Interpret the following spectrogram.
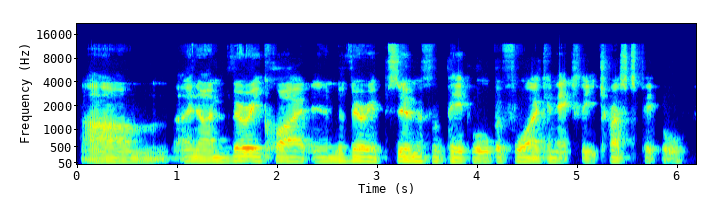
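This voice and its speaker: A man in his forties with a New Zealand accent, telling his story as an interview guest, halting and full of pauses. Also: sits low, flat delivery, gravelly, a bit bright, poor audio. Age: 40s. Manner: halting, with many pauses and fillers. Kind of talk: remote interview.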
